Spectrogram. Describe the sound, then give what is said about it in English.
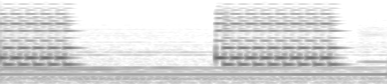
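A mobile phone rings one evening in two bursts of a bright, steady electronic tone separated by a short pause, over a constant low hum. “One evening, my phone rang.”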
